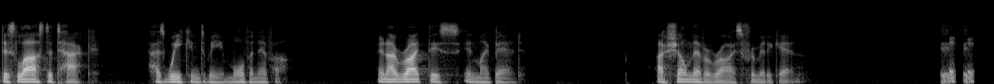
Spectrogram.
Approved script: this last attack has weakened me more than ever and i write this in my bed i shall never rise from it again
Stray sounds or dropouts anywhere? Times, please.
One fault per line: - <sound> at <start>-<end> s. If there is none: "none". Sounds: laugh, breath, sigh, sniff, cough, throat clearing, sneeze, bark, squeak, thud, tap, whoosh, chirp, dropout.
- laugh at 9.4-9.7 s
